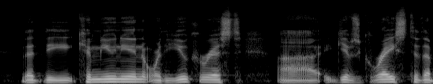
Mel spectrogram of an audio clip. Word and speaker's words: Eucharist: are participating in the Eucharist you I put the wrong emphasis on the wrong syllable anyway when you uh when you are participating in the Eucharist you're actually ingesting the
